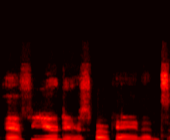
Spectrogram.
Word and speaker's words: Spokane: But it's just like Spokane, Washington. When people say it, when they read it and they say it out loud, they pronounce it Spokane. But it's pronounced Spokane.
